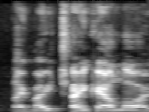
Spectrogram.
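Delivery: loud, rousing, stirring battle cry.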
